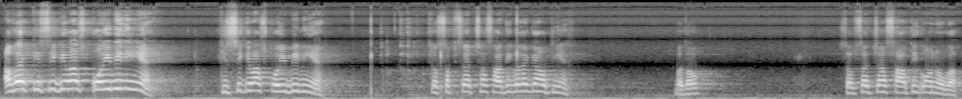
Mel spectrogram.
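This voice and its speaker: A man speaking to students in a direct motivational talk, asking questions and then answering them. His voice sits high but has a mellow, warm tone. A long reverb trails after his words. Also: moderate pace, pauses often. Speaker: teacher.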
